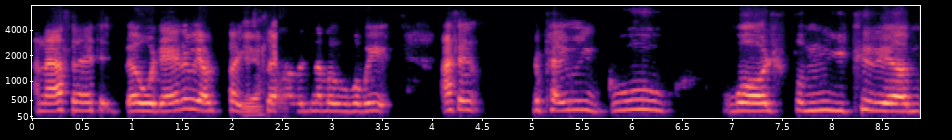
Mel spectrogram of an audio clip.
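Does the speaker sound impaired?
Yes: cerebral palsy; speech impairment.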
